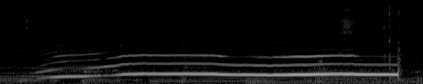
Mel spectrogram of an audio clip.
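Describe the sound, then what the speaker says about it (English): Wolf howl from the video game WolfQuest, a single long rising tonal howl that holds steady for several seconds before stopping sharply, clear over a faint game background. "How many times do you want me to howl?"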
